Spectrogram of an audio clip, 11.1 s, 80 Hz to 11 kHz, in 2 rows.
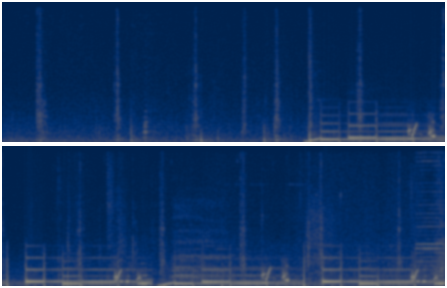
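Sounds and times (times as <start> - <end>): faint ticks and knocks: 0.4 - 11.0
phone ringtone melody: 4.0 - 11.0.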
